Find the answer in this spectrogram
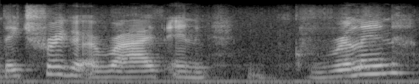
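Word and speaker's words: ghrelin: trigger a rise in thrilling I'll make sure I'm saying that right it's spelled g-h-r-e-l-i-n grilling which is a hormone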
